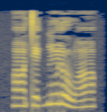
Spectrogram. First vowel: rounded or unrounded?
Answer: rounded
